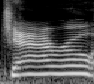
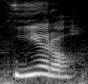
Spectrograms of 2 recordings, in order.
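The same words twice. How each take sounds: First: The word is pronounced the English way. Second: The word is pronounced the Greek way. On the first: The speaker calls it wrong. "Don't call it a gyro" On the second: The speaker calls it right. "for anyone that doesn't know Greek, it is gyro"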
